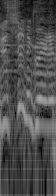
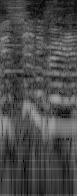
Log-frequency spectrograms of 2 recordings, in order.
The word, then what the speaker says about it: disintegrate: Jesus Christ, Doc, you disintegrated Einstein. You disintegrated Einstein. So it's not disintegrate, it's disintegrate. It reduces from 4 to just 3 syllables, and the first T sound disappears.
